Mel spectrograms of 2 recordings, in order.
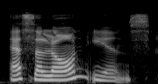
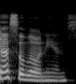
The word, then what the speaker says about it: Thessalonians: Thessalonians. Thessalonians. Thessalonians.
